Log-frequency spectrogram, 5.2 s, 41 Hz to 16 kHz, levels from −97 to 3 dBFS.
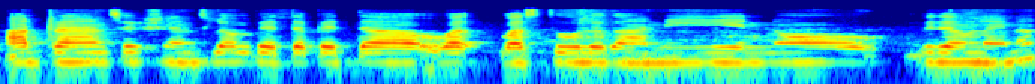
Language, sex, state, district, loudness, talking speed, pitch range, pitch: Telugu, female, Andhra Pradesh, Anantapur, -26 LUFS, 105 wpm, 190-200 Hz, 195 Hz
